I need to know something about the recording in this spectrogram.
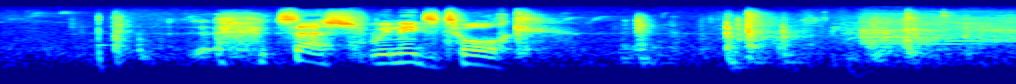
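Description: A second young man talks back nearby.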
